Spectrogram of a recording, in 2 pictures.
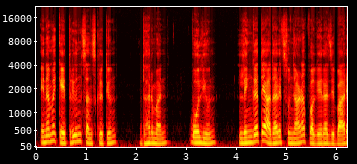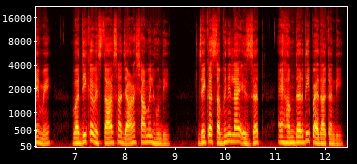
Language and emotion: Sindhi, neutral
